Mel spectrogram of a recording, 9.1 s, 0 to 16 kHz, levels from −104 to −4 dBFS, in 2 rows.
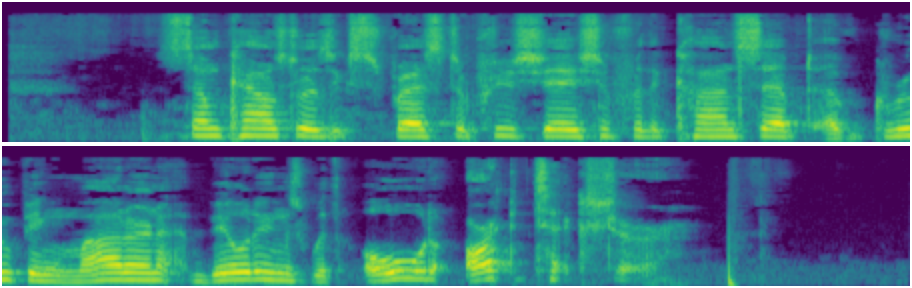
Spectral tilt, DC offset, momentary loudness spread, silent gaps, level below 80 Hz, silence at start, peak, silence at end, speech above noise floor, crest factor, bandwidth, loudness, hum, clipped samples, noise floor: -4 dB/octave; under 0.1%; 11 LU; none; -56 dBFS; 0.8 s; -4 dBFS; 0.85 s; 43 dB; 16 dB; 11.5 kHz; -19 LUFS; none; under 0.1%; -62 dBFS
